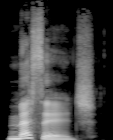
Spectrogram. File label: "message", English; 3000 words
